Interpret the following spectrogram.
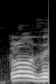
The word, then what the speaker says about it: clothe: Close ya. Close close. Dibaca close ditulis C L O T H E.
